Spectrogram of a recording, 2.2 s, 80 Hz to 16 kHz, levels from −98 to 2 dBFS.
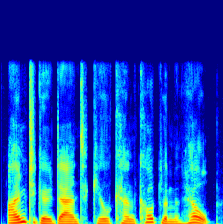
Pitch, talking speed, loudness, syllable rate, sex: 170 Hz, 215 wpm, -18 LUFS, 5.5 syllables/s, female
